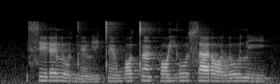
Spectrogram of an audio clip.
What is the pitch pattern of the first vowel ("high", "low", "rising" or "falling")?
high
